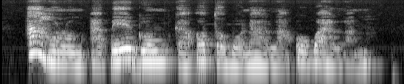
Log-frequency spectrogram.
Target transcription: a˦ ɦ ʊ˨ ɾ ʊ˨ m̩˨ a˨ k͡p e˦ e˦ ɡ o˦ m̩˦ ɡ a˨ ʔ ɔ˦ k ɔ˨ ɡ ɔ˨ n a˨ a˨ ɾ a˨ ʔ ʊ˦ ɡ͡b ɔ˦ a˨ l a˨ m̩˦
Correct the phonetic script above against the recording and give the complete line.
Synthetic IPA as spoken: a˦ ɦ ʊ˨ ɾ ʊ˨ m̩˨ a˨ k͡p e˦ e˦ ɡ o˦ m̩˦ k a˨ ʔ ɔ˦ t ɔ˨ ɡ͡b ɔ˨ n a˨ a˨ l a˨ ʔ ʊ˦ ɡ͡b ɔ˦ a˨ l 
